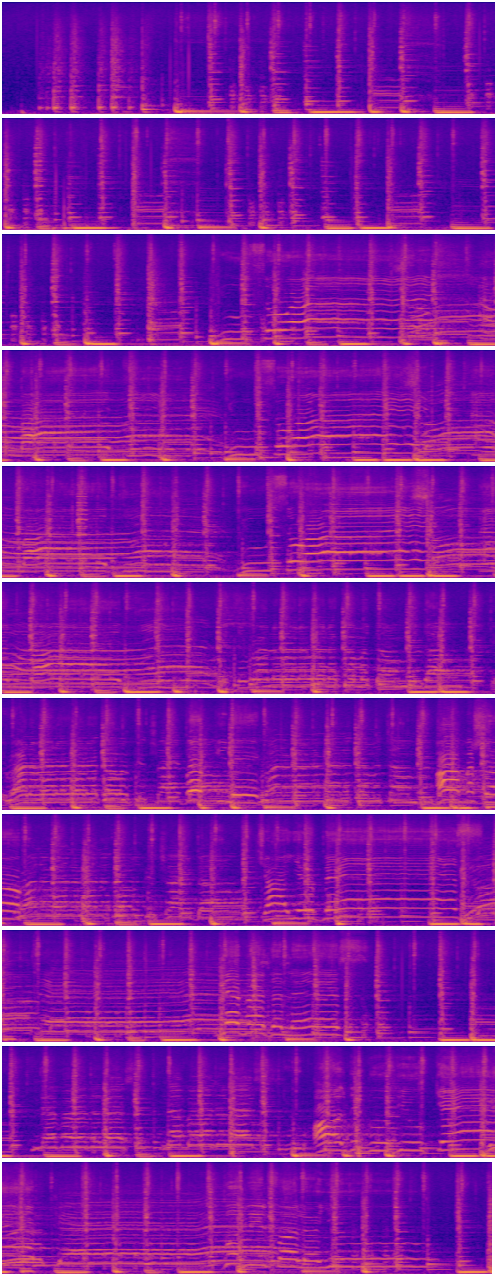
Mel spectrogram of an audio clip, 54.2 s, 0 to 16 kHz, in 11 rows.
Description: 2026!! NEW IN!SKA〜REGGAE
スリキズ、ノイズかなり少なめの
